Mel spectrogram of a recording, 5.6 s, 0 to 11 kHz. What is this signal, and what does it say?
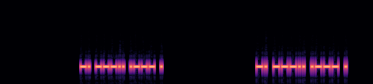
Morse code, heard as a keyed tone, about 37 wpm, 700 Hz. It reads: N8JE N8JE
